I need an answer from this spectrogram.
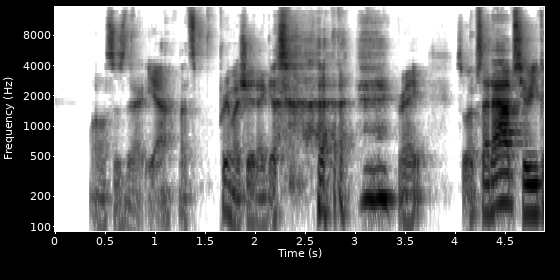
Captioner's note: chuckles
